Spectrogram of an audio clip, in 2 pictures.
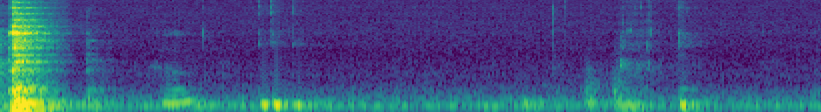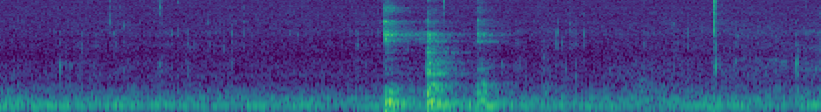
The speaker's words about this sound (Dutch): Dus ik zou zeggen, zo een hapje nemen. Yes, ik ben wel benieuwd nu. Het ruikt goed.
